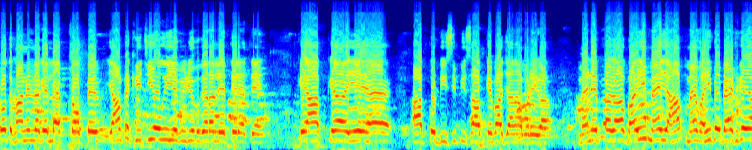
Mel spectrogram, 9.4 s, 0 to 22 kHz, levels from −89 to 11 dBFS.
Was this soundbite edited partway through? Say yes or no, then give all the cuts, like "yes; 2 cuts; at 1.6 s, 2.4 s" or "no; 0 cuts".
no; 0 cuts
